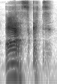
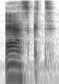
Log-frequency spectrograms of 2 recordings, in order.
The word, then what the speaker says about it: asked: D perfect pronunciation asked asked but if we say it fast we drop the K and we say asked I asked you a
